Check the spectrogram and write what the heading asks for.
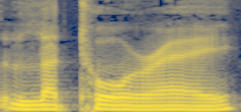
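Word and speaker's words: Latore: George Latour, I'm sure it's pronounced Latouré, a.k.a.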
